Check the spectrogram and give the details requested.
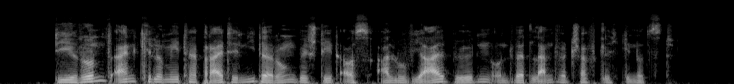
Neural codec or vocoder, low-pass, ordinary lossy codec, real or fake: none; 10.8 kHz; Opus, 24 kbps; real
